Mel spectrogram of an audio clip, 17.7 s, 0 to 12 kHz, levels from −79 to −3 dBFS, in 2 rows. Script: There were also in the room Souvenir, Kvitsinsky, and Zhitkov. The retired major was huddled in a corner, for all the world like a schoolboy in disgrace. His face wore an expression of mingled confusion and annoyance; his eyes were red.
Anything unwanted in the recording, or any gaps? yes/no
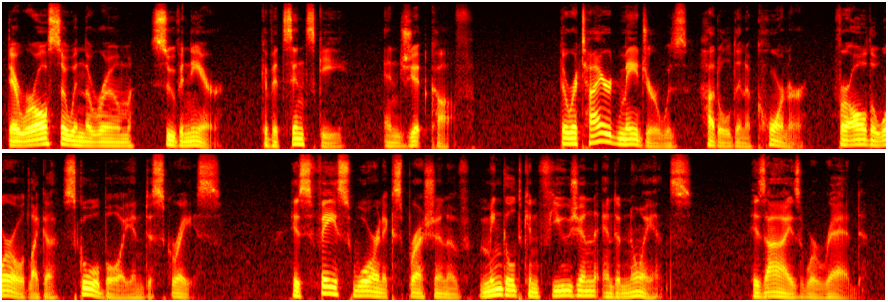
no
